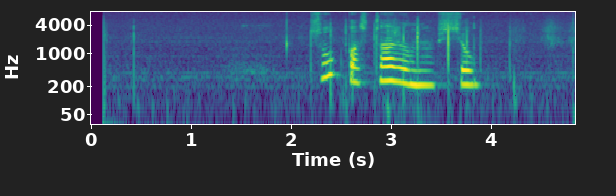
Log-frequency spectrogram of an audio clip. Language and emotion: Russian, sad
